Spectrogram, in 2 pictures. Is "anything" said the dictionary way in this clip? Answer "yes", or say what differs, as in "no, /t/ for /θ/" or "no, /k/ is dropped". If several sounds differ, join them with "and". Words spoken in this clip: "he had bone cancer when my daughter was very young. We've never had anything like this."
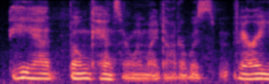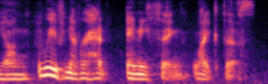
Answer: yes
